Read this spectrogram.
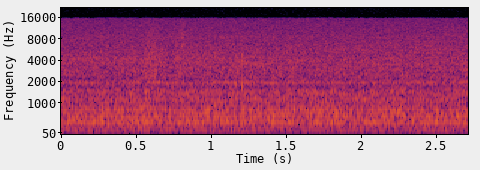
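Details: Rover 216 convertible with engine idling, raising the hood frame without an outer hood: even steady electric hum over quiet idle, no grinding or straining; the roof drive runs smoothly.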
